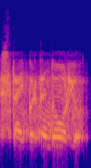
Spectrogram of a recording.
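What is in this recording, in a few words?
Italian damaged oil mood low, speech; War Thunder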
